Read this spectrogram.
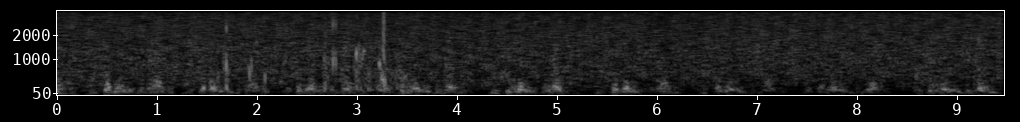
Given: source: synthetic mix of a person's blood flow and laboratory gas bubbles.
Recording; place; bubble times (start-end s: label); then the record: Doppler ultrasound of blood flow; precordium
1.54-1.78 s: bubbles
1.90-2.00 s: bubbles
2.06-2.14 s: bubbles
2.67-2.82 s: bubbles
2.96-3.55 s: bubbles
From the record:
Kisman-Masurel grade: 221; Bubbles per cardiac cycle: several, 3 to 8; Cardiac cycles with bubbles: 10 to 50%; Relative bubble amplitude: barely perceptible (0.100 to 0.250); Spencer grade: 2 (many but less than half of the cardiac periods contain bubble signals, singularly or in groups); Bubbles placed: only in the low amplitude regions of the cardiac cycle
